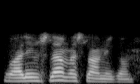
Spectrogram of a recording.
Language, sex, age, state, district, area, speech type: Kashmiri, male, 18-30, Jammu and Kashmir, Kupwara, urban, conversation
